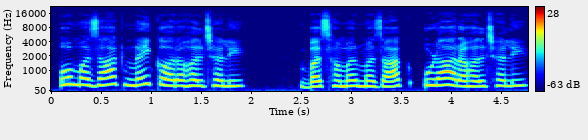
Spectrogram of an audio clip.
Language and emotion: Maithili, sad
